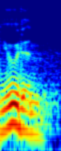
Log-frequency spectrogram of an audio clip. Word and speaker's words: Juden: In German, it's Ruden. It rhymes with Juden.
